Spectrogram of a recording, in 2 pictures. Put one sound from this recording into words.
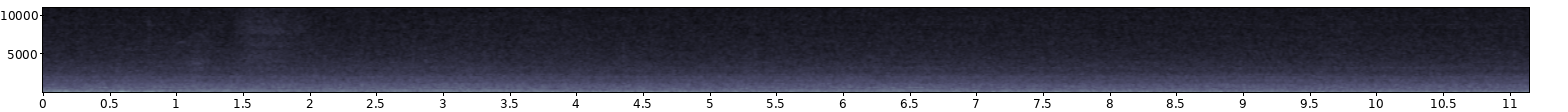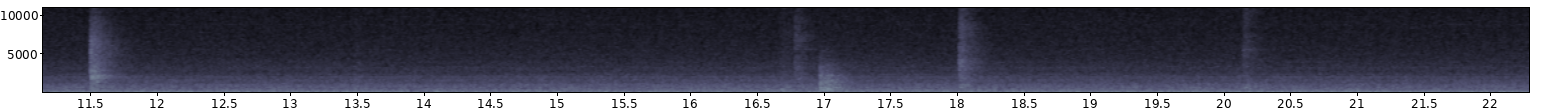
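Jet engines hum steadily at low idle.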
